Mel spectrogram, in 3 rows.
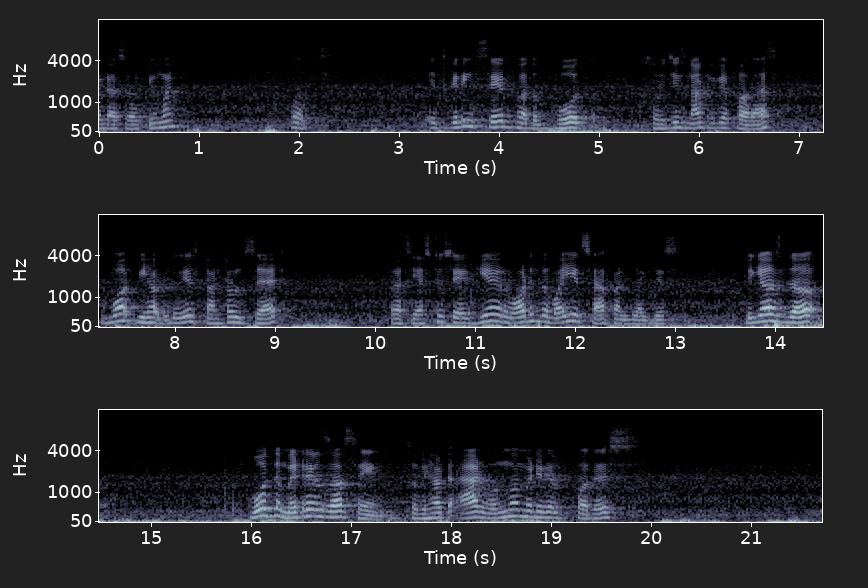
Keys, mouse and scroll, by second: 0.0 ctrl+space, 9.1 ctrl+z, 10.8 ctrl+s.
